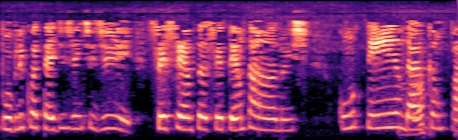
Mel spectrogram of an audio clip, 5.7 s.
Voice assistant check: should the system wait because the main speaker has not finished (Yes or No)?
Yes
